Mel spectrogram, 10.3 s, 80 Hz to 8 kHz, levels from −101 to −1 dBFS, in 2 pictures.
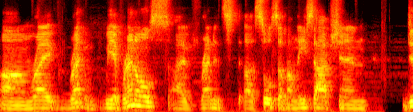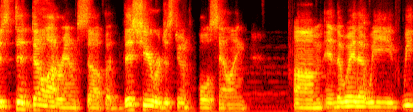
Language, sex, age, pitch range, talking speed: English, male, 30-49, 90-105 Hz, 205 wpm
